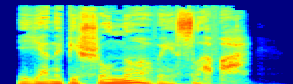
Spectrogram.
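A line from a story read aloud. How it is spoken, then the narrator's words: Hissed into ear. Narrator (Russian): зашипел он ему в ухо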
